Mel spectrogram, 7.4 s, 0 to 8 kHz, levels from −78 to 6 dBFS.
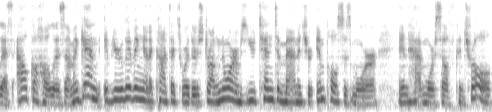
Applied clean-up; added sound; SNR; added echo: none; none; none; reverberation time 0.2 s.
